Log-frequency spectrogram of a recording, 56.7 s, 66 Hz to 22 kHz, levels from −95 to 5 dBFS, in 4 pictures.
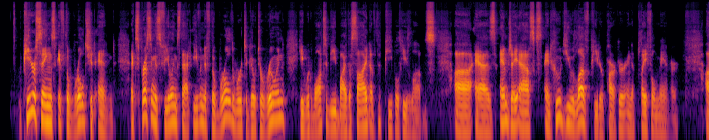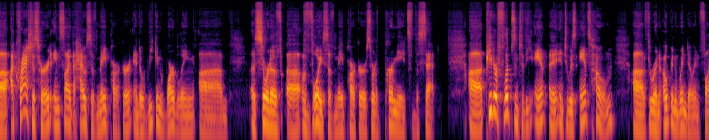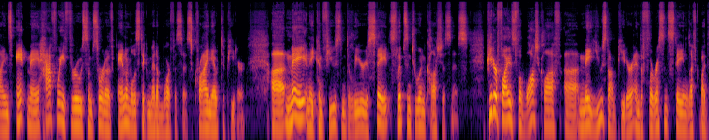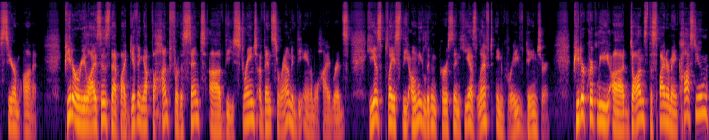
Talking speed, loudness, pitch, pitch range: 190 wpm, -22 LUFS, 120 Hz, 100-140 Hz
